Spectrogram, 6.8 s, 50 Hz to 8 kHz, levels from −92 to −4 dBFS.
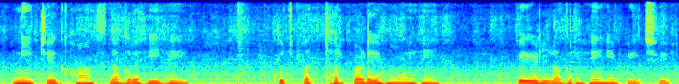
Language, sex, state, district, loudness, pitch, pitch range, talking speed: Hindi, female, Bihar, Jamui, -23 LUFS, 180 Hz, 170-185 Hz, 130 wpm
